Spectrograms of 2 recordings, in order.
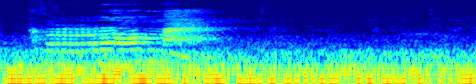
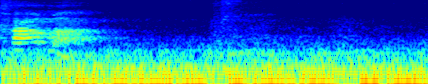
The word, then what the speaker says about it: Krama: We have to vibrate your tongue a little bit. Krama. If you do not vibrate your tongue at all, it means that karma. It's not krama.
